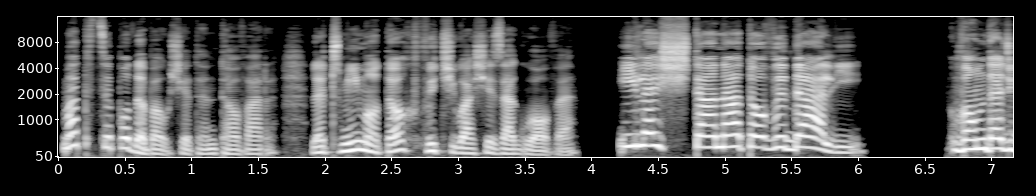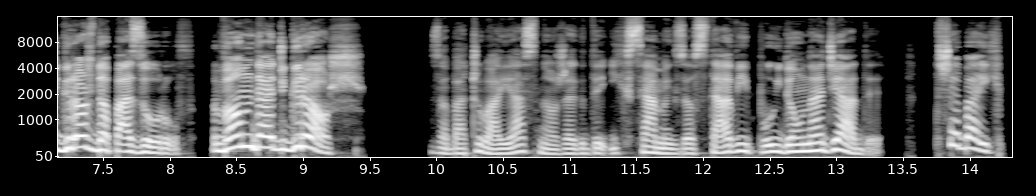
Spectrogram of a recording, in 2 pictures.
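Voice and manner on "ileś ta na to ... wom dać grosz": loud, high-pitched outcry; exasperated scolding. A narrator's reading. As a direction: wail at them over the wasted money. Mother clutches head over spending. (głośne, zrozpaczone besztanie)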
